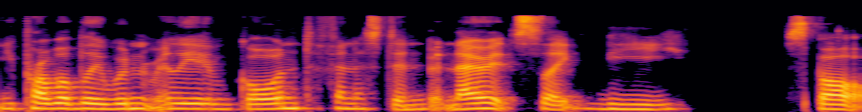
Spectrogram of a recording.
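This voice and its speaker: A woman with a Glasgow accent speaks in a dark, mellow tone. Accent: mild Glasgow Scottish. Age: 20s. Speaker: freelance copywriter. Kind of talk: casual chat. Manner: clear, easy to understand.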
